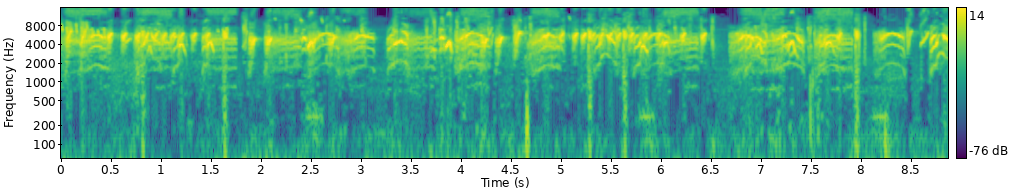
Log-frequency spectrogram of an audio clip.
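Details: Lure recording mixing various sunbird species to draw in birds: a busy chorus of sharp, high chirps and quick up-and-down slurs, with short breaks between bursts.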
